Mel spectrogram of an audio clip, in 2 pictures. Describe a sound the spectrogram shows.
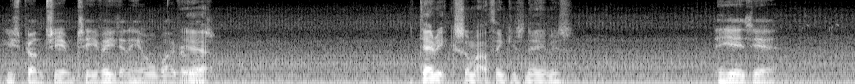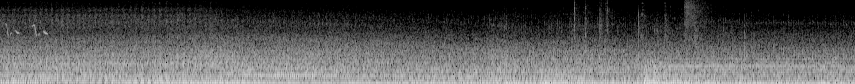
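A tractor engine hums steadily at low revs.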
